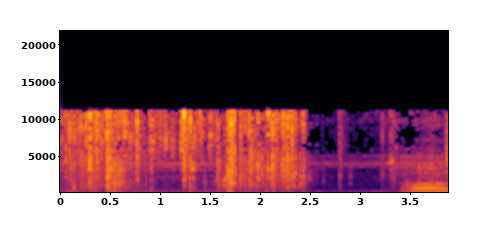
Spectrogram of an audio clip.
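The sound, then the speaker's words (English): A busy clatter of four dice being rolled, with sharp clicks and rattling over a couple of seconds, then settling as a low hum or voice comes in at the end. “Let me see 4 of them dice.”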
